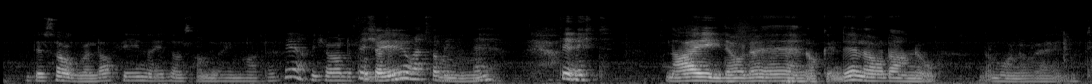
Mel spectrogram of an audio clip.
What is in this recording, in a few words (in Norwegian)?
Ulvik, dialekt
